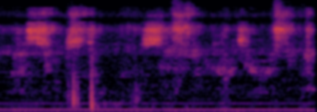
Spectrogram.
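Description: Soft whispering, heard as short hissy breaths, with a few light clicks over a steady low hum.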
